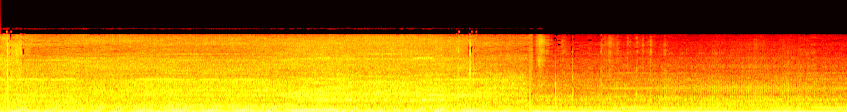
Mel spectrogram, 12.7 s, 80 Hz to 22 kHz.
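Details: 1995 GST engine idling rough: uneven, lumpy idle with a wavering low beat that never settles; cause unknown.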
